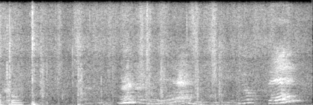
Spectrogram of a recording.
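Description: A person's voice talking or murmuring, with a couple of short knocks early on.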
